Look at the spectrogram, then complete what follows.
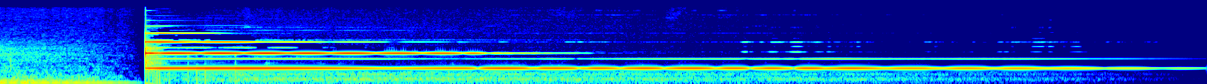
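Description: The last of a noisy rustle fades out. Then, about a second and a half in, a metal bell is struck once and rings with a single clear tone, its loudness pulsing as it slowly dies away over about ten seconds.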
